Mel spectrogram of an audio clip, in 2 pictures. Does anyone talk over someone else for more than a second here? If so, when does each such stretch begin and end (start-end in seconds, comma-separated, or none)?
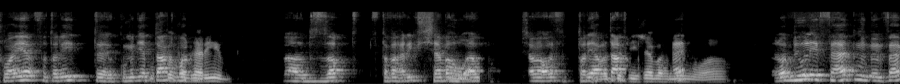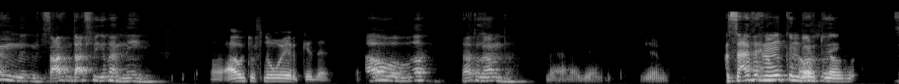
none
